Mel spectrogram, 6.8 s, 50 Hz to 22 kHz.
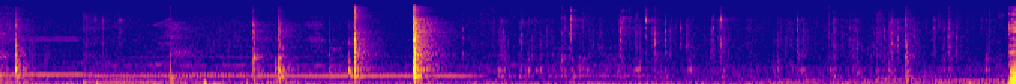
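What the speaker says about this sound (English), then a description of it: "So we're gonna take a Phillips screwdriver and unscrew those screws." A Phillips screwdriver turns out the keyboard screws of an HP Envy DV4 laptop, giving a quiet series of small ticks and clicks in a close, hushed room, with a brief louder tap near the end.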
